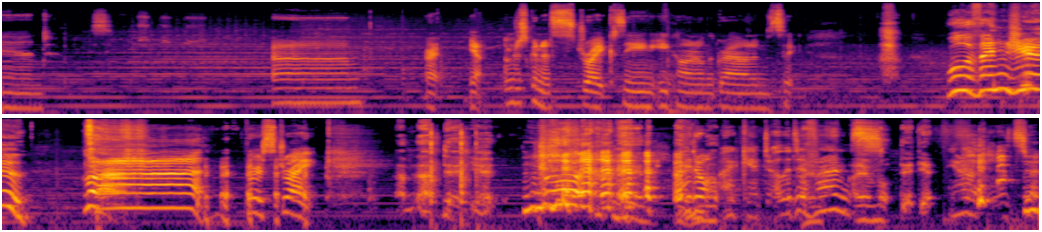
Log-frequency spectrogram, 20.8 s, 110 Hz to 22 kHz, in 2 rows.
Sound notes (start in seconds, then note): 11.2 yells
